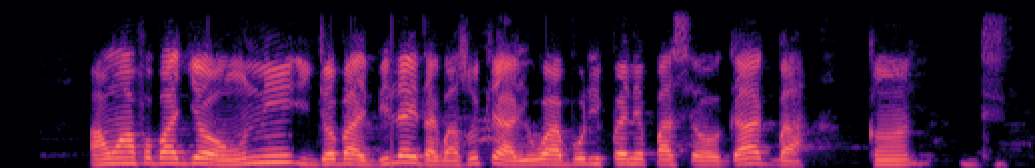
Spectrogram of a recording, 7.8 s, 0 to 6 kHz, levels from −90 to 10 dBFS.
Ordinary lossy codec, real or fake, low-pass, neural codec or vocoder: none; real; 5.4 kHz; none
